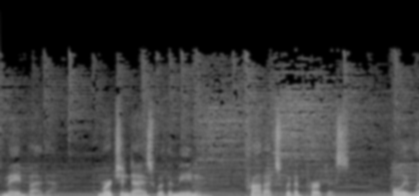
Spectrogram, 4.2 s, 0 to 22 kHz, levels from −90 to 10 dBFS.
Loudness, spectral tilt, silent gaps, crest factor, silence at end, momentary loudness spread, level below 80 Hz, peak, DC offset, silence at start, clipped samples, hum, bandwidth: -23 LUFS; -4 dB/octave; none; 20 dB; 0 s; 12 LU; -44 dBFS; -4 dBFS; 0.3%; 0 s; under 0.1%; none; 17 kHz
